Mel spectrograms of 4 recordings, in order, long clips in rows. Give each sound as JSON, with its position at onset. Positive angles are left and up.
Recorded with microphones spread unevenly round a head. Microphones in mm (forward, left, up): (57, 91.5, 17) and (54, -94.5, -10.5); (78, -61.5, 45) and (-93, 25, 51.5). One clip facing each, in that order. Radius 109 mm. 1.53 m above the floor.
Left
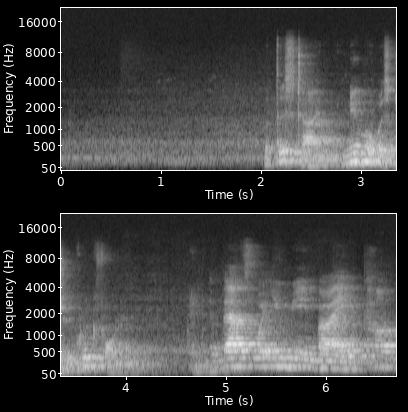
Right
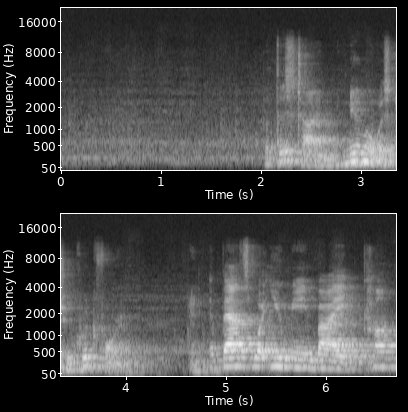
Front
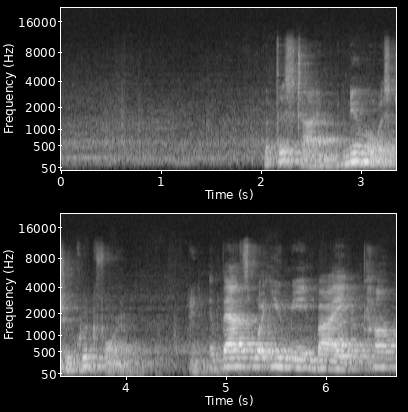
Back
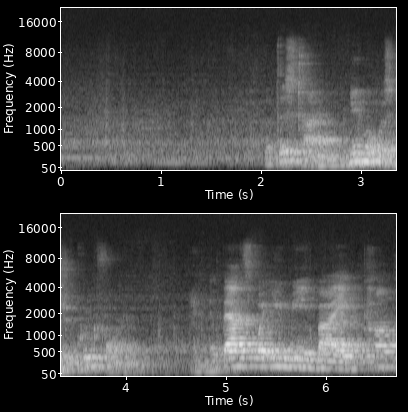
{"t": 2.0, "sound": "a man speaking", "azimuth_deg": 20, "distance_m": 1.5}
{"t": 4.8, "sound": "a woman speaking", "azimuth_deg": -65, "distance_m": 1.7}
